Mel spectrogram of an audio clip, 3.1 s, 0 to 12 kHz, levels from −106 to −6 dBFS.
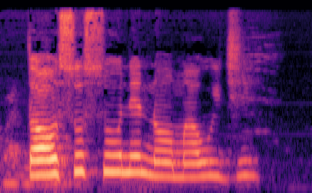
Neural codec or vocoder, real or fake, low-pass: none; real; 9.9 kHz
